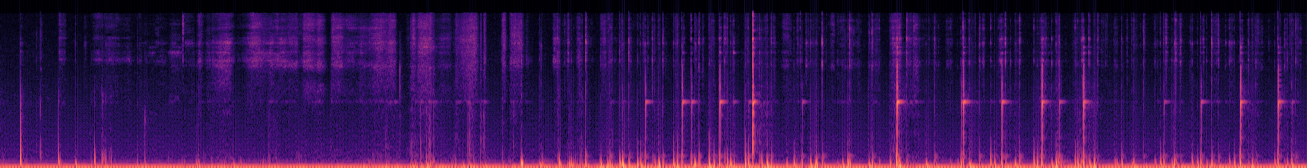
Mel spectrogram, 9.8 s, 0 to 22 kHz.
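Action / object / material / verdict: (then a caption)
tap / wooden candle jar lid / wood / none. Long nails tap and scratch the rim and flat face of a solid, round wooden candle jar lid with a small dark metal handle, held in both hands. The result is a dense, irregular run of quiet, dry clicks and scratches with a dull low thump, some taps carrying a faint short ring near 1.8 kHz.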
